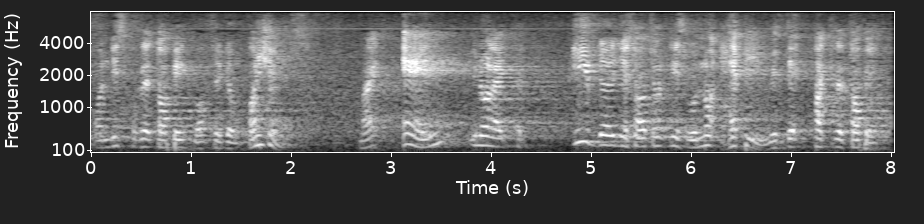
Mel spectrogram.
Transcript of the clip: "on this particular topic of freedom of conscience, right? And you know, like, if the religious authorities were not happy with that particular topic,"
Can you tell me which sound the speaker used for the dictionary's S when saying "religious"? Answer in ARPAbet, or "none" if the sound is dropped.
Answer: none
